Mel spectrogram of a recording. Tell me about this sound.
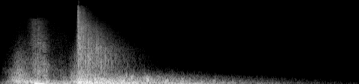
You hit a monster with the Encyclopedia Mortis! A woosh sound and a dull, heavy thunk.
From my short, free, artistic monster game.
